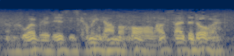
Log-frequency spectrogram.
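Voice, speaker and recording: Low-voiced male superhero male actor, dramatic self-narration, old radio acting, muffled hissy sound. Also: steady tone, rapid-fire, lightly acted. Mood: tense, hushed. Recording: noisy, muffled 1940s radio recording.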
